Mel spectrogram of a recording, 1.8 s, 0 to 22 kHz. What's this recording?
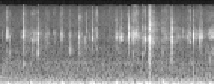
Handling USB Key 2
USB, Laptop, H1, Key, Computer, Drive, Pen, Zoom, Recording, Macbook, Stick, Stereo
